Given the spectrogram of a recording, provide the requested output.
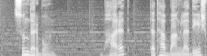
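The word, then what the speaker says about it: সুন্দরবন: सुंदरवन बांग्ला उच्चारण सुंदरबोन भारत तथा बांग्लादेश में स्थित विश्व का सबसे बड़ा नदी डेल्टा है।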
